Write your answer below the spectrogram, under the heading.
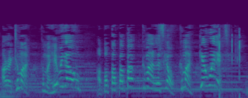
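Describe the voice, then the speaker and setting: A man's voice: extremely high pitch, sing-song, quick pace, music in the background. An actor playing a hapless ordinary man in a radio drama, cocky or frantic, stammering and chattering nervously. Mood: flustered, nervous.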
